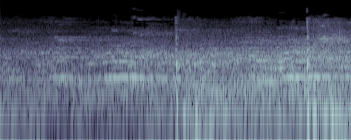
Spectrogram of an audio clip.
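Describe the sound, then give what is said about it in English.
A couple of sharp basketball bounces from a behind-the-back dribble during a basketball game, brief thuds set against a constant din of crowd noise. “Behind the back dribble as he brings it ahead.”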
